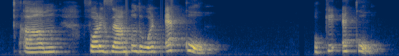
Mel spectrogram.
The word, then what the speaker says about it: echo: for example the word echo okay echo echo is not e c k o or e k o this e e-c-h-o echo so the h is silent so similarly a lot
